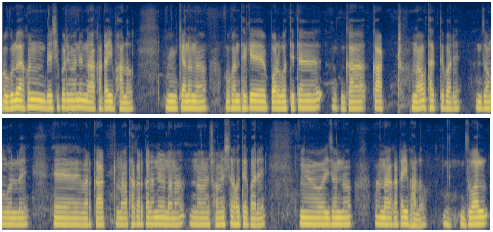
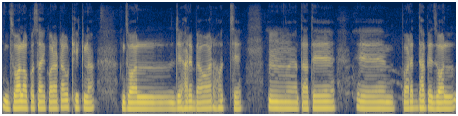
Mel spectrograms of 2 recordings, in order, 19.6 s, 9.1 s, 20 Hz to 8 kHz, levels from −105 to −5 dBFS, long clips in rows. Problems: constant background noise, background conversations at intervals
